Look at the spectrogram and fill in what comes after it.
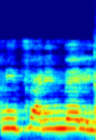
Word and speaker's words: Nitzarindeli: Es Nitza con, con TZ Nitzarindeli.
